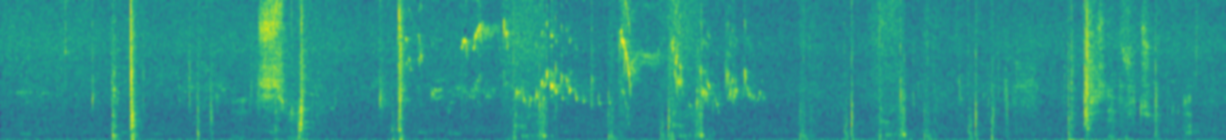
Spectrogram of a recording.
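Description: A cabinet door opens with a click.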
